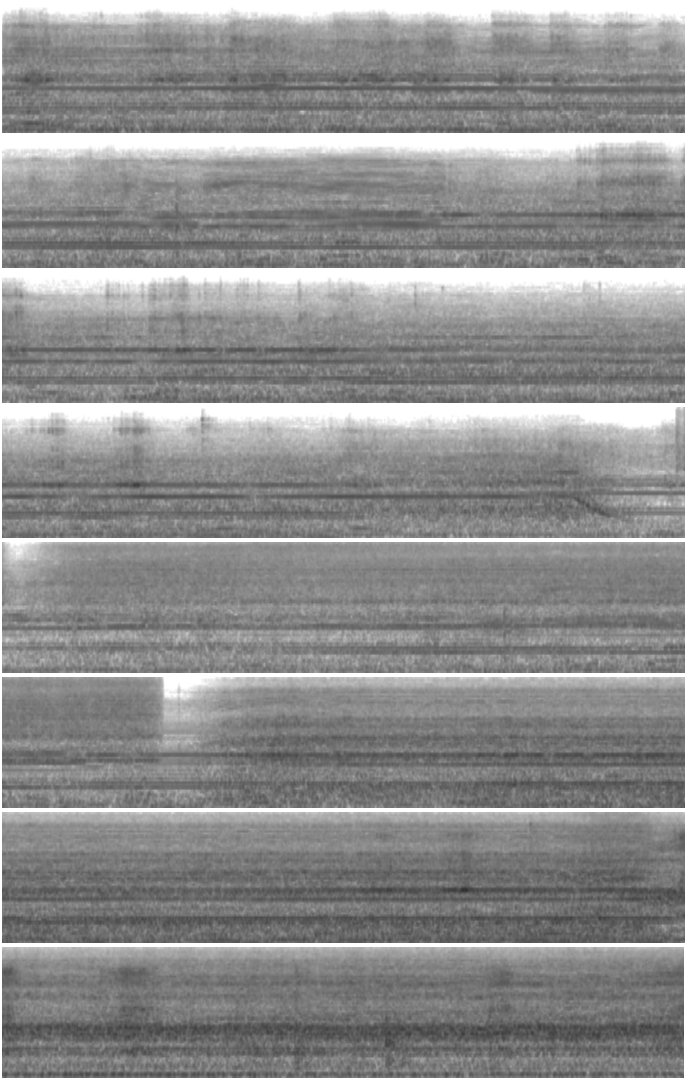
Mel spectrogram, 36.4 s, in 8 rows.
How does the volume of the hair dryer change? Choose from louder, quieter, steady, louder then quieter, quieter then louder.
louder.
